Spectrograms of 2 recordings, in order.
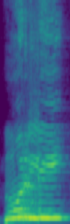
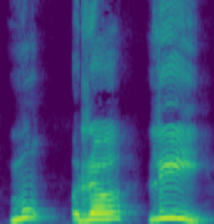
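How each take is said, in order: First: Said in the usual way. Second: मु, र, ली slow and separate; sounding out. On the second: Shown as a demonstration. Teacher reading to children, syllable by syllable. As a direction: split it into मु... र... ली. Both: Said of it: "उच्चारण करके पढ़ लिया".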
